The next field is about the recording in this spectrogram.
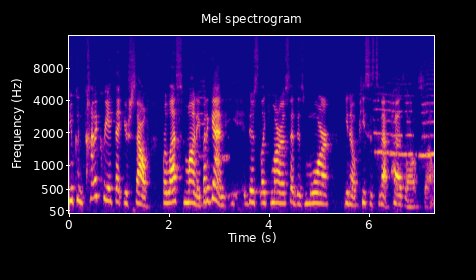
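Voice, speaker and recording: A woman speaks at a fairly quick pace with a New York accent, her fairly high voice carrying lively intonation. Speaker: financial advisor, podcast co-host. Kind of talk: live Q&A webinar podcast.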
